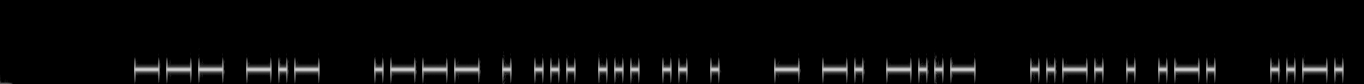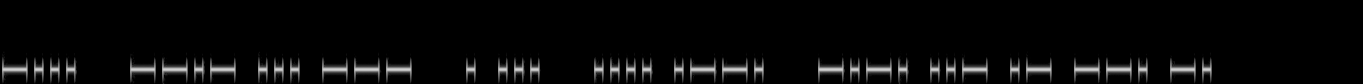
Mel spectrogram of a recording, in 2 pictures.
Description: Morse code, heard as a keyed tone, about 15 wpm, 700 Hz. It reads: OK JESSIE TNX FER FB QSO ES HP CUAGN
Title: Practice QSO - Exchange 4 - Ending - 15wpm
